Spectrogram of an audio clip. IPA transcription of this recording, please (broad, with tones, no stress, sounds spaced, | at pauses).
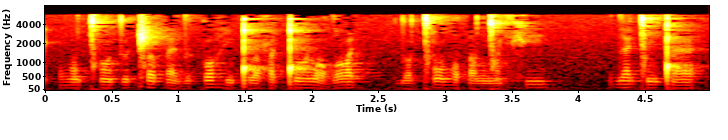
ðˤ ĩ˨˦ ǀʰ ɔ̃˧ t ʊ˨˦ ǁ ʌ˦ p æ˨ d ʌ˨ k ɔ˦ ɦ ĩ˨ ǃ ʊ˨˦ ħ ə˧ ǃ ɔ̃˦ l ʌ˨ dˤ i˦ | d ɔ˨ ǀʰ ĩ˧ ðˤ ʊ˨ tˤ ɾ ʌ˨ ŋ͡ǀ ɔ̃˨ sʲ x i˦ | d æ˦ ǀ ĩ˧ ǃ æ˧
